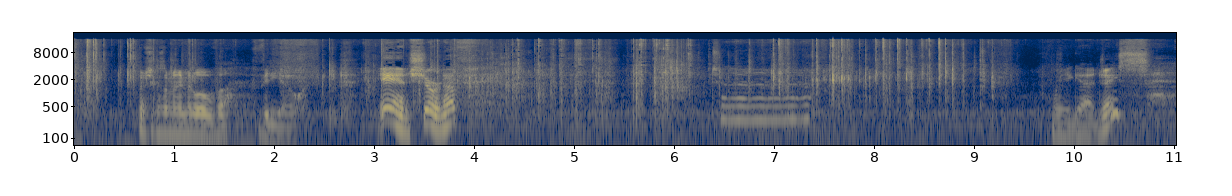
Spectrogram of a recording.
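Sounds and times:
plastic bag crinkling: 0:00.0 - 0:09.5.

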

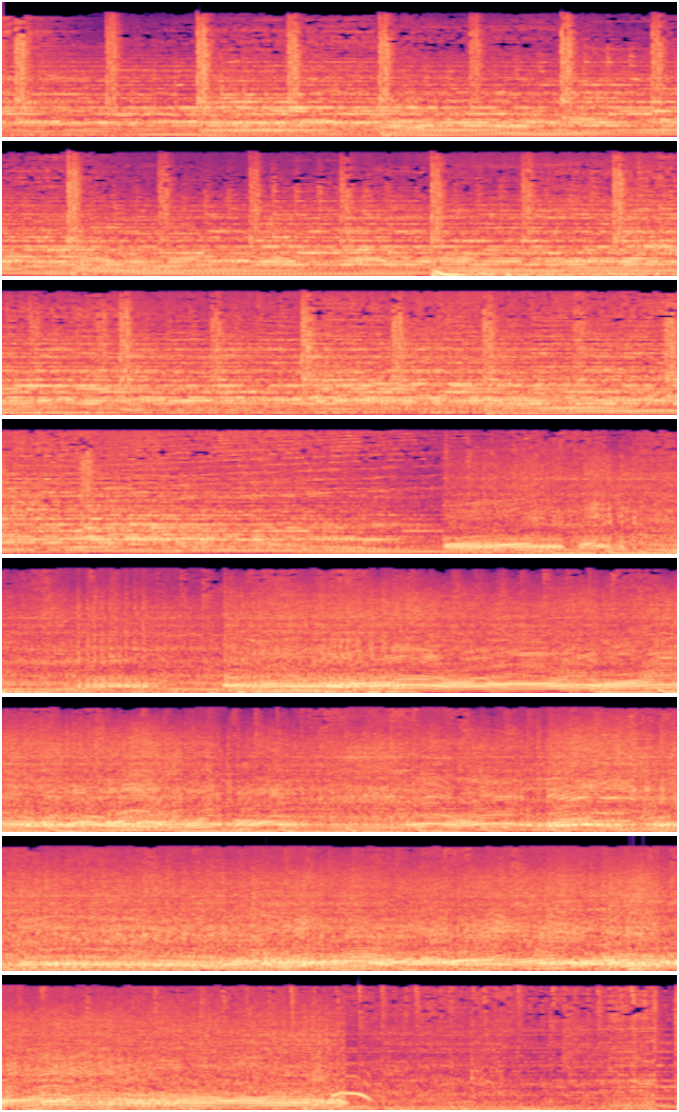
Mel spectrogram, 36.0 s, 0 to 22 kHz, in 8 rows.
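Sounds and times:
dirt bike engine revving: 0:00.0 - 0:36.0.

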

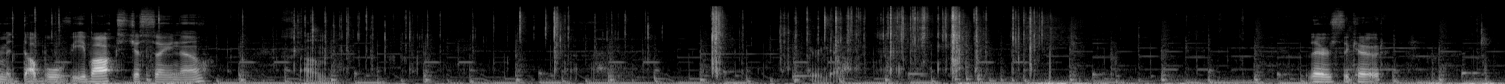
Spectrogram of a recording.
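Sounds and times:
background music: 0:00.0 - 0:15.0
foil wrapper crinkling and tearing: 0:02.8 - 0:10.6.

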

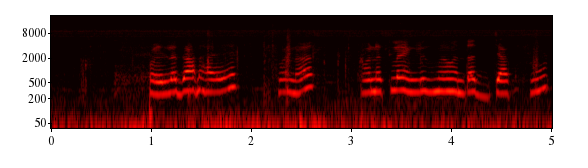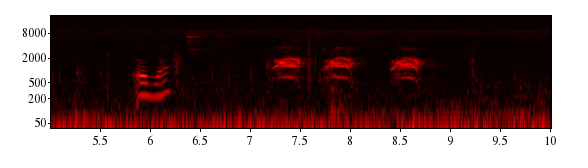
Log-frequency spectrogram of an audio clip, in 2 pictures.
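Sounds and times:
crow cawing: 0:07.2 - 0:09.0.

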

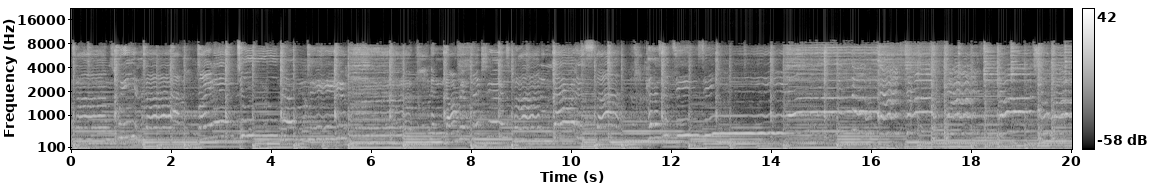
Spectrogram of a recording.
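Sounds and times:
bass: 0:00.0 - 0:20.0
guitar: 0:00.0 - 0:20.0
woman singing: 0:00.0 - 0:20.0.

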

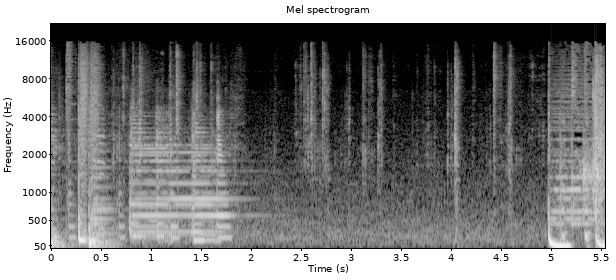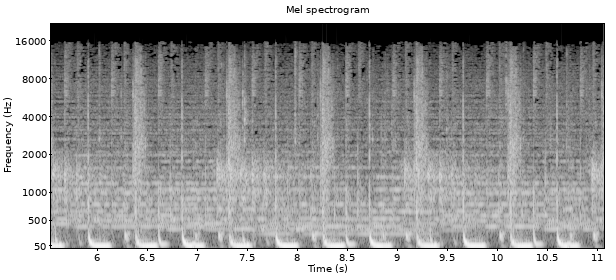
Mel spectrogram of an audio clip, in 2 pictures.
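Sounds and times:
plastic toy parts clicking: 0:00.4 - 0:05.0.

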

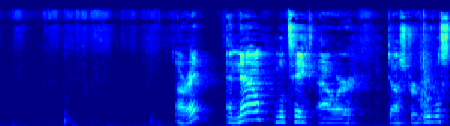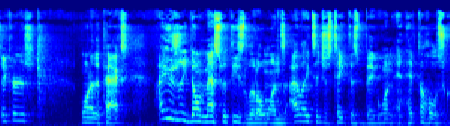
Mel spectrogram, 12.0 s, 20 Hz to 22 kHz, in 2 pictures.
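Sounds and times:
cloth rubbing on glass screen: 0:00.0 - 0:02.3.

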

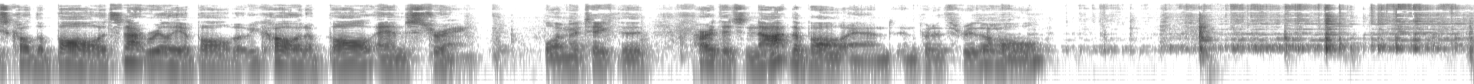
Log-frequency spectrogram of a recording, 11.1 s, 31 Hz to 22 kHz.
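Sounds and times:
guitar string scraping on tin can: 0:07.0 - 0:11.0
tin can ringing: 0:08.0 - 0:11.0.

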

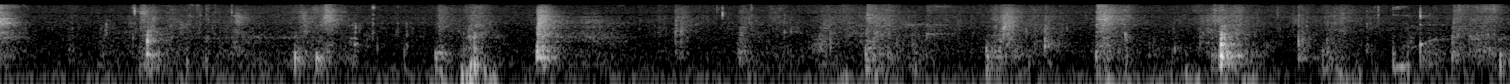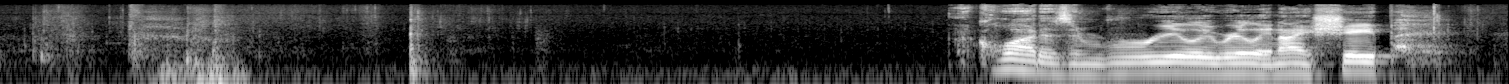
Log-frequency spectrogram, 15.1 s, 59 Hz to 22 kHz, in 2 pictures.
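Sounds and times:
footsteps on concrete floor: 0:00.5 - 0:10.4.

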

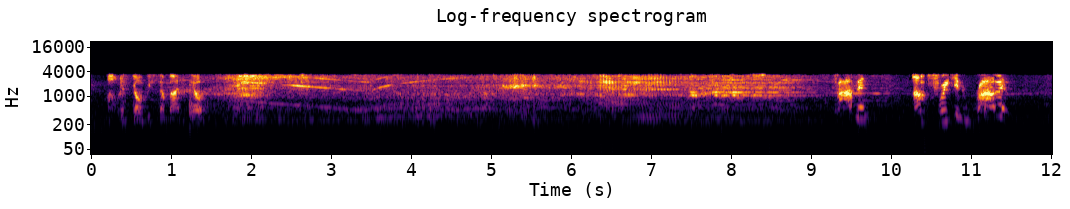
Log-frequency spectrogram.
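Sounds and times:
held tones: 0:01.4 - 0:10.2.

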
